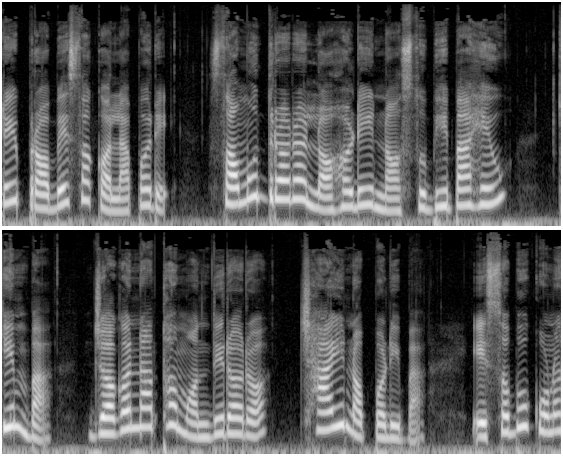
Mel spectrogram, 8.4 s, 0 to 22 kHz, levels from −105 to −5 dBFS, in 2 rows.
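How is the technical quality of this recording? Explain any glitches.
The technical quality of this recording is sound, with no glitches to explain.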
